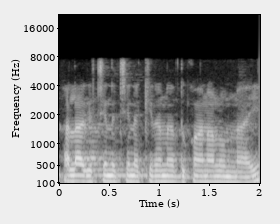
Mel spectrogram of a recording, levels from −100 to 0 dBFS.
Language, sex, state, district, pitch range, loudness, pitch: Telugu, male, Telangana, Adilabad, 125-130 Hz, -15 LUFS, 125 Hz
